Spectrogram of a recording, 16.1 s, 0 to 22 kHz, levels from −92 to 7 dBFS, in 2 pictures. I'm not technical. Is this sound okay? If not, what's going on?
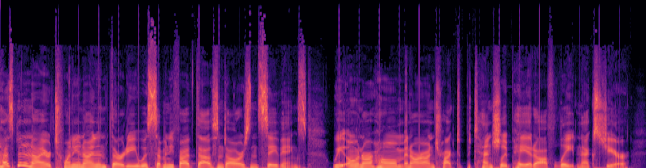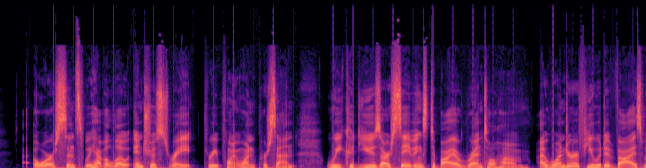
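No. The clip has periodic USB or driver dropouts from 0.73 s to 15.98 s. Four times a second, every 0.25 s, a tiny slice of the speech, about a millisecond, goes missing and is replaced by silence. This happens when something else on the computer briefly blocks the USB connection or audio driver on a fixed schedule. Each gap sounds like a small tick, and you hear them as a steady ticking whenever there's sound.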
